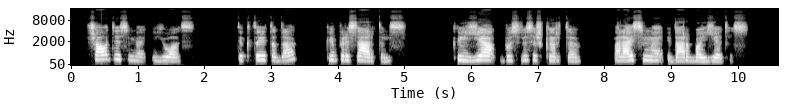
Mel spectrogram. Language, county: Lithuanian, Vilnius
